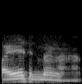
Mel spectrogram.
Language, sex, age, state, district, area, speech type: Malayalam, male, 18-30, Kerala, Idukki, urban, conversation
